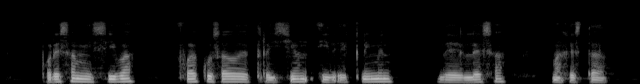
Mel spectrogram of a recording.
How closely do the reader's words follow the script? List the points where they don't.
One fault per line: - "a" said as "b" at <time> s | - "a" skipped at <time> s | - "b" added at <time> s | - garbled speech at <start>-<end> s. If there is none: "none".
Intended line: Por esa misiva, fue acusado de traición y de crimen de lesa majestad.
none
